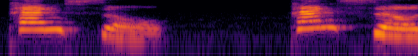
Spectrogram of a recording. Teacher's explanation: it has two syllables you should stress the first part pencil pen must be said louder longer and clearer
